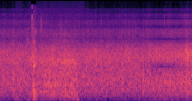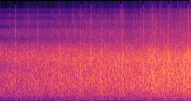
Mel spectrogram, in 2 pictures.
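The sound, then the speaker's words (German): Dense applause from an audience at a talk with a question session. The clapping is steady and rises gradually in loudness over several seconds, with no voices. “vorher einmal einen großen Applaus für Q und Maya.”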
